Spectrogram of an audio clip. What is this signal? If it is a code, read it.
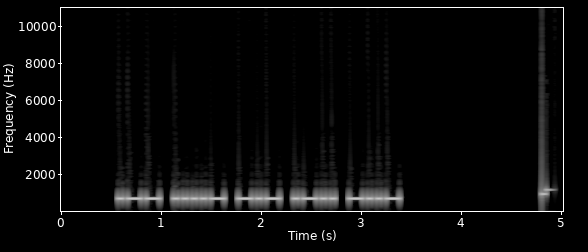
Morse code, heard as a keyed tone, about 26 wpm, 700 Hz. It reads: W4KLX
